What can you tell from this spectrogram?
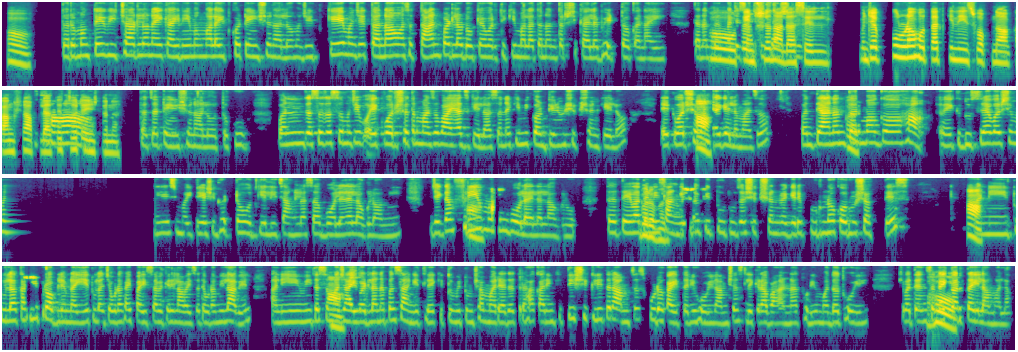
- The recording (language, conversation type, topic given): Marathi, podcast, आई-वडिलांना आदर राखून आपल्या मर्यादा कशा सांगता येतील?
- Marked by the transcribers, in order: tapping; other background noise; in English: "कंटिन्यू"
